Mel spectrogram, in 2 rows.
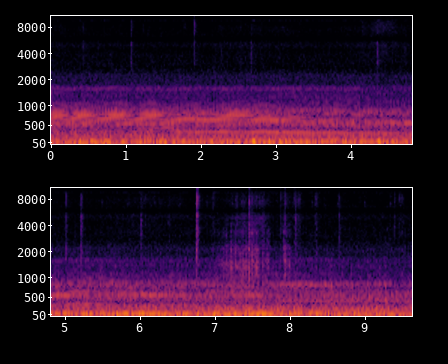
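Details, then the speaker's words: Porsche Cayenne / VW Touareg (2011+) driveline noise above 27 km/h from vehicle center: steady low droning hum, pitch following road speed; confirmed on lift with screwdriver as bad driveshaft center support bearing (7P0598101), replaced. "so confirmed this bearing in here is bad"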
